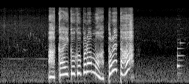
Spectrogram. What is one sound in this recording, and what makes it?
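A young girl speaks brightly.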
